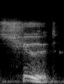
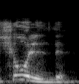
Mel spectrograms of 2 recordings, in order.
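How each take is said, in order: First: The L sound is silent in the word. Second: The L sound is pronounced in the word. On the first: The speaker calls it right. "es should, should. La L no suena" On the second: The speaker calls it wrong. "no es should"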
